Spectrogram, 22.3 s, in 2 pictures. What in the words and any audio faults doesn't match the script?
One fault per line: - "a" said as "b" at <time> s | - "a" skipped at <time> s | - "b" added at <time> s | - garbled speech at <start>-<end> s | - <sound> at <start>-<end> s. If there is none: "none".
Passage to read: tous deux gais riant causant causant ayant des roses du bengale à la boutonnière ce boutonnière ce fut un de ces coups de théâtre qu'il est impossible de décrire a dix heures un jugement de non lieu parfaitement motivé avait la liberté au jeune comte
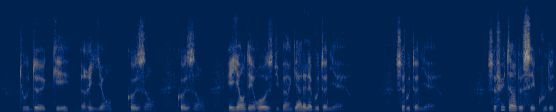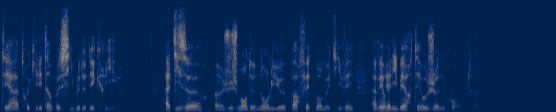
none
